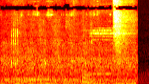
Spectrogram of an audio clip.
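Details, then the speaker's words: LG top-load washing machine: uneven, low clattering "khatar khatar" rattle, about four knocks a second, from a worn clutch assembly that needs replacement and careful setting. "अभी आप जो sound सुनने the यार cutter cutter किए जो sound है इस तरीके से करने लगता है"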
